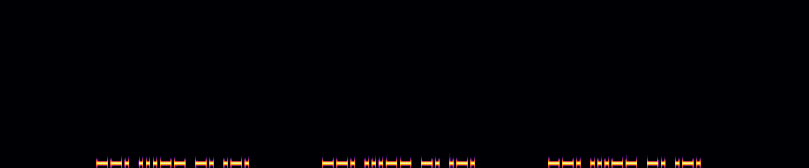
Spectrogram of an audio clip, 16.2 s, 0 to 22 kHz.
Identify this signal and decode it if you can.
Morse code, heard as a keyed tone, about 17 wpm, 700 Hz. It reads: G3NR G3NR G3NR
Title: DXCC-100 Call Signs - 4 Characters - Repeated 3x - 17wpm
